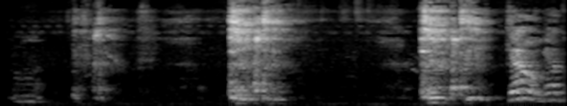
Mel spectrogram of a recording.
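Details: Adult gives a few soft throat sounds, then three loud, harsh cough bursts, acted in a comedy sketch about cold, cough and fever; staged cough.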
